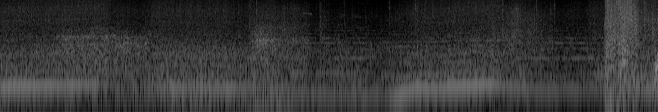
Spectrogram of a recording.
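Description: A car driving in the game L.A. Noire, its engine droning steadily and rising and falling in pitch as it accelerates, with a sharp burst of noise near the end.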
